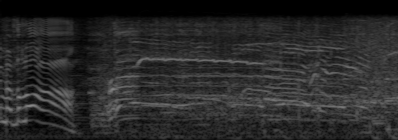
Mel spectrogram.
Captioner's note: cheering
